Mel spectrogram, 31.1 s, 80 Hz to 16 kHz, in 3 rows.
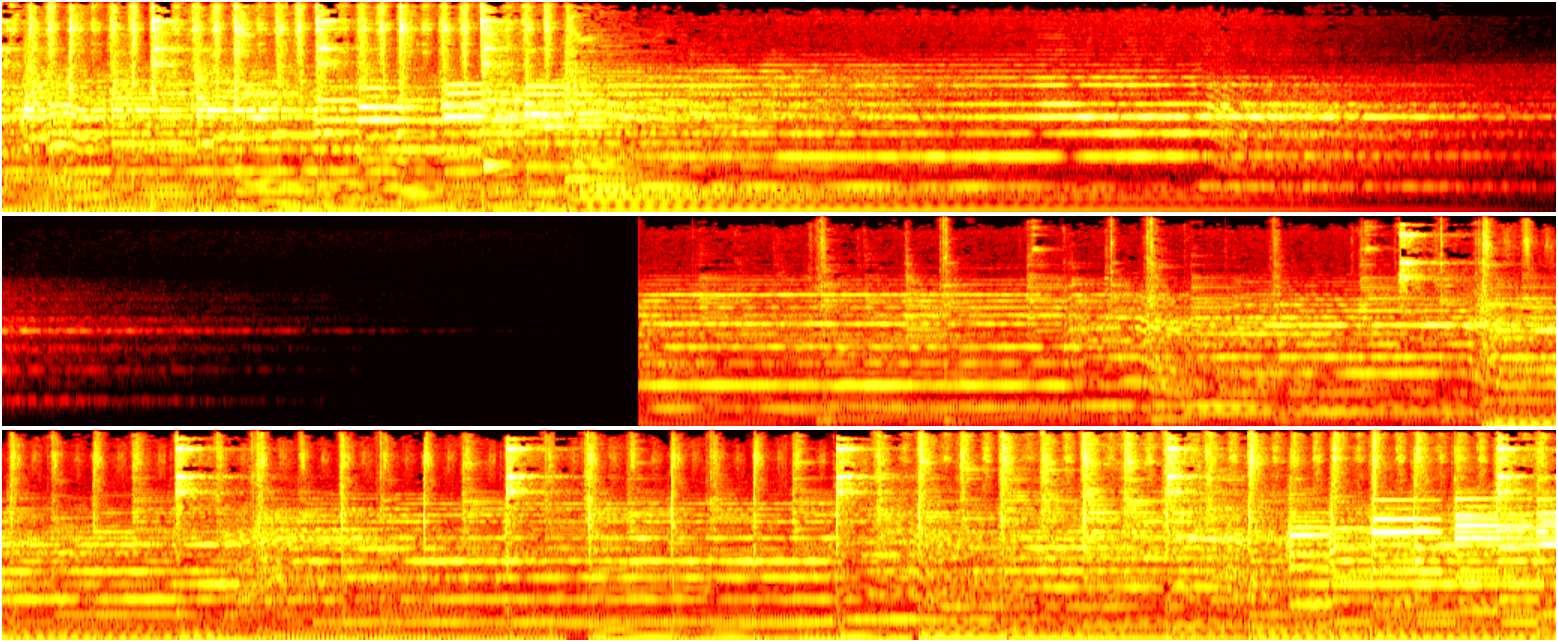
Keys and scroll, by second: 4.3 ctrl+0.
